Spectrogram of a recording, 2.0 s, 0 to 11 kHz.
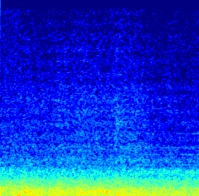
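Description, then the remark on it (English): A fierce storm settling in at Isaac's Point on the Norton Sound in 1925 rumbles low and continuously, with a deep, steady roll of thunder filling the whole moment and no voices present. “he and his team head back to Isaac's Point, where he's able to sleep for a few hours as the fierce storm settles in.”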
